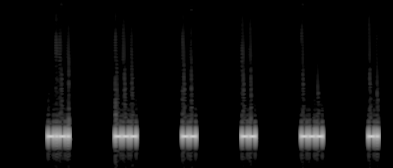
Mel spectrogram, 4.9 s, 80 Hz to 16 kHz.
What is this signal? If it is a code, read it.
Morse code, heard as a keyed tone, about 48 wpm, spaced as for 14 wpm, 690 Hz. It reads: COMMON
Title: 8x Character Spacing - Top 500 Words - 50wpm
